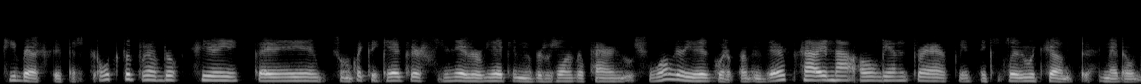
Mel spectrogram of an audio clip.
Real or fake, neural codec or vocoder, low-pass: fake; codec, 16 kHz, 0.5 kbps, FreqCodec, larger model; 3.6 kHz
